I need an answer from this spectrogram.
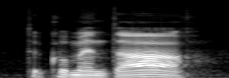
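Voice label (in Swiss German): "kommentar", Bas Rhin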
